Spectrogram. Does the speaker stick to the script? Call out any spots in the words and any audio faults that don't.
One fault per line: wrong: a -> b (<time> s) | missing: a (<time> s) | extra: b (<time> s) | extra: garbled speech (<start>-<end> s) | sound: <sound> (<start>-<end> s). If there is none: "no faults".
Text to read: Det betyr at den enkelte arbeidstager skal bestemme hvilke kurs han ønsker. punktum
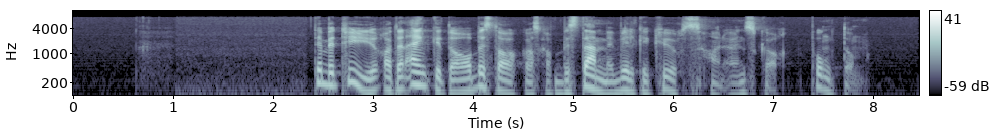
no faults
